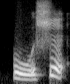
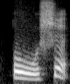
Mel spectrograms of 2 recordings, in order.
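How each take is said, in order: First: The first syllable has a rising second tone. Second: The first syllable has a rising second tone.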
